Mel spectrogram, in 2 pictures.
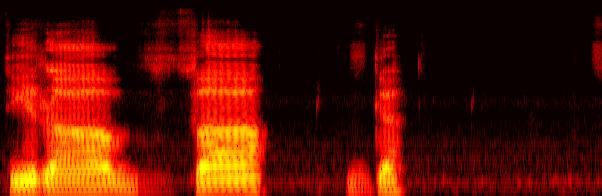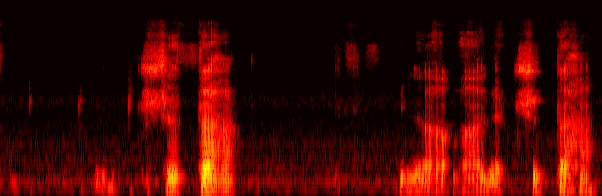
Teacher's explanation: the au, as in Virau, the two heroes, followed by a vowel, the au becomes an av, written as a long a with consonantal v.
